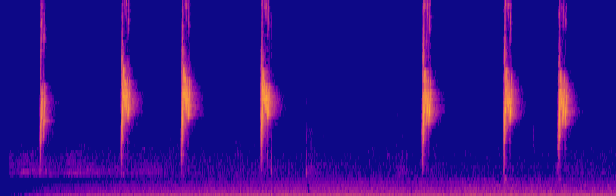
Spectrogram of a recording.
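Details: Bushtit giving sharp, very high, thin chips, eight brief notes spaced irregularly about half a second to a second and a half apart, over a quiet, faintly hissing background.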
